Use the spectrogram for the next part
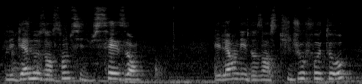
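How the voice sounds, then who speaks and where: A woman vlogging casually, chatty and excitable, talking to her viewers. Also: a little high, a little fast, soft background music. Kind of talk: casual travel vlog chat.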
